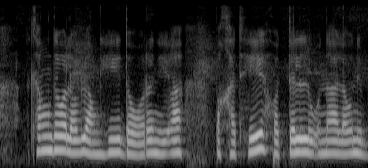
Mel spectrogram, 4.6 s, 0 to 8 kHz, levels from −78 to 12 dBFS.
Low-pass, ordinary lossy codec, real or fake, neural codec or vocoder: 7.2 kHz; none; real; none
